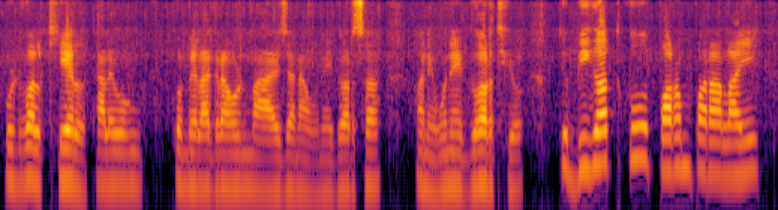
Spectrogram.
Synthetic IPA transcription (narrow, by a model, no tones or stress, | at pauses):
pʰuʈbʌlkʰelkaleon | komelaɡrawɳɖmaːjod͡zʌnaɦuneɡʌrt͡sʰʌʌniɦuneɡʌrt̪ʰijot̪jobiɡʌt̪kopʌɾʌmpʌɾalaj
